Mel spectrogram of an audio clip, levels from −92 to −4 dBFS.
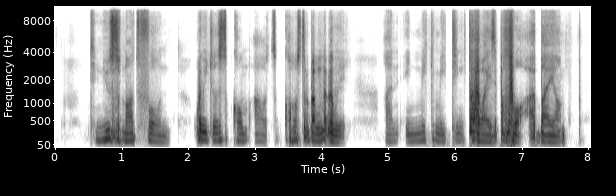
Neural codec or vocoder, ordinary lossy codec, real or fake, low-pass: codec, 16 kHz in and 24 kHz out, 0.9 kbps, LongCat-Audio-Codec, fine tuned four codebook decoder; none; fake; 9.9 kHz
